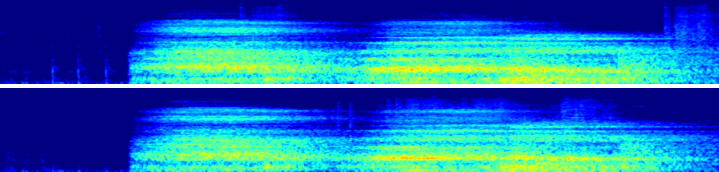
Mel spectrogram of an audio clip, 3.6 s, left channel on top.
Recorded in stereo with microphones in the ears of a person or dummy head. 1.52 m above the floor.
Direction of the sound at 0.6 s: 40° left (ahead or behind).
